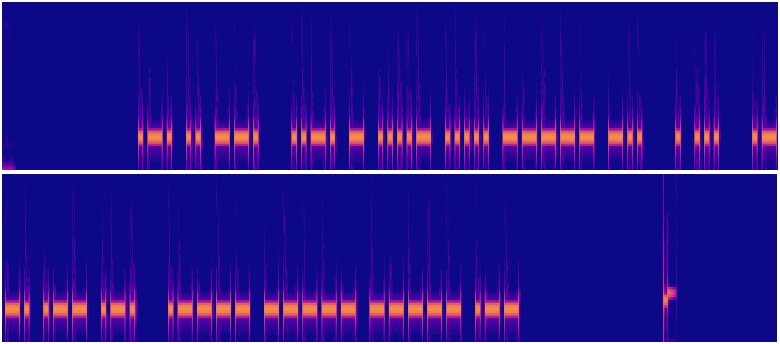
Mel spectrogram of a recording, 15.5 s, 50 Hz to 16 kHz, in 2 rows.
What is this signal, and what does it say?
Morse code, heard as a keyed tone, about 25 wpm, 700 Hz. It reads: RIG FT450D ES PWR 100W
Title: K1USN SST QSO Practice 25wpm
